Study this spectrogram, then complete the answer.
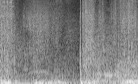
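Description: A heavy gun fires.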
